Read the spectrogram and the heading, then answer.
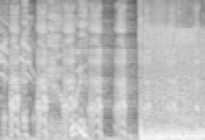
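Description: Brief voice-like sounds give way to a sudden, loud explosion that bursts in and keeps rumbling with dense noise through to the end.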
